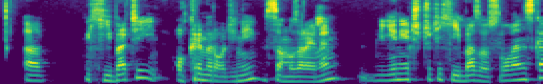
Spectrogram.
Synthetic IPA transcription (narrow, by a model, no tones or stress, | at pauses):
xiːbaciɔkɾɛmɾɔɟinisamɔzɾɛjmɛjɛnɪɛt͡ʃɔ̥t͡ʃɔcixiːbazɔslɔʋɛnska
